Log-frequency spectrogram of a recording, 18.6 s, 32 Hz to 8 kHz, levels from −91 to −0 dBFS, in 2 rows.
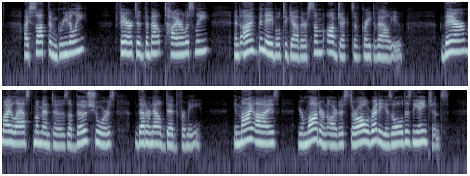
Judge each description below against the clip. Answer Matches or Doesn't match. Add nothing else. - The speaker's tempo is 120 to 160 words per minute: Matches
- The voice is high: Matches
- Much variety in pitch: Doesn't match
